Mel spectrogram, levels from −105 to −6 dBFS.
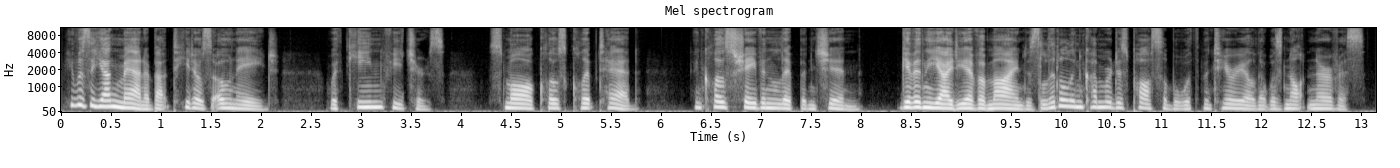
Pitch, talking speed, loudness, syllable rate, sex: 165 Hz, 180 wpm, -19 LUFS, 5.3 syllables/s, female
